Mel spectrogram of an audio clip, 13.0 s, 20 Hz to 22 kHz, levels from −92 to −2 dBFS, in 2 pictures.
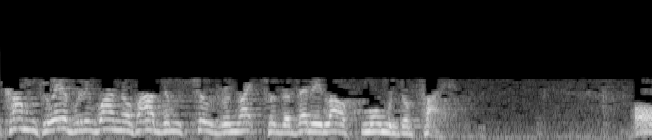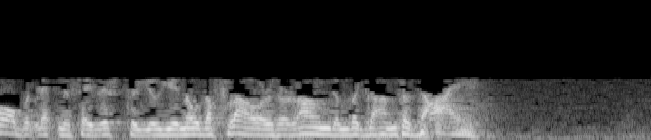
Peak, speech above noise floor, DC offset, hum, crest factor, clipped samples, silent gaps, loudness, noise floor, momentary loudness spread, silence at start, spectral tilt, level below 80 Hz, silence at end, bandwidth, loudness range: -6 dBFS; 29 dB; under 0.1%; none; 16 dB; under 0.1%; none; -20 LUFS; -49 dBFS; 6 LU; 0 s; -16 dB/octave; -50 dBFS; 1.55 s; 2.6 kHz; 6 LU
